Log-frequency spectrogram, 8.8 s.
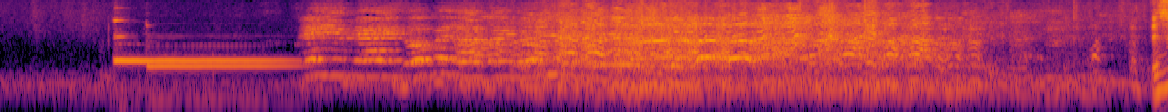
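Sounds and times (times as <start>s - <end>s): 
two-note doorbell ding-dong: 0.8s - 2.3s
laughter: 3.4s - 8.7s
speech: 8.5s - 8.7s.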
